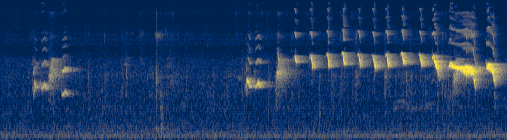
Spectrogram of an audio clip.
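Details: Female white-rumped shama: a couple of short whistled notes, a pause, then a rapid series of about a dozen high clipped whistles repeated evenly, ending in louder slurred notes.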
